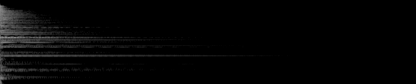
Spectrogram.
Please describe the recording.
ChH18x20-1-BlO~v08
A 1-shot sample taken of a special-effects HiHat cymbal combo stack (an 18-inch Zildjian A series Ping Ride as the top cymbal, and a 20-inch Wuhan Lion series China as the bottom cymbal), recorded with an MXL 603 close-mic and two Peavey electret condenser microphones in an XY pair. The files designated "FtSpl", "HO", "SO", and "O" are all 200,000 samples in length, and crossfade-looped with the loop range [150,000...199,999]. Just enable looping, set the sample player's sustain parameter to 0% and use the decay and/or release parameter to fade the cymbals out to taste. A MIDI continuous-control number can be designated to modulate Amplitude Envelope Decay and/or Release parameters, as well as selection of the MIDI key to be triggered, corresponding to the strike zone/openness level of the instrument in appropriate hardware or software devices.
Notes for samples in this pack:
Playing style:
Cymbal strike types:
Bl = Bell Strike
Bw = Bow Strike
E = Edge Strike
cymbal, hi-hat, multisample, velocity, 1-shot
